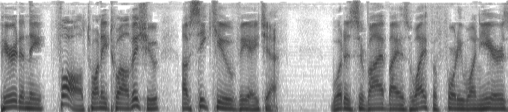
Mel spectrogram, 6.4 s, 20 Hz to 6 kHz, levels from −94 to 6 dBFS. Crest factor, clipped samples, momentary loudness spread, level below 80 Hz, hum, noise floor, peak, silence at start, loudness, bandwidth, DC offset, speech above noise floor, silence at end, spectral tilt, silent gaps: 14 dB; under 0.1%; 6 LU; -42 dBFS; none; -61 dBFS; -4 dBFS; 0 s; -19 LUFS; 6 kHz; under 0.1%; 43 dB; 0 s; -6.5 dB/octave; none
